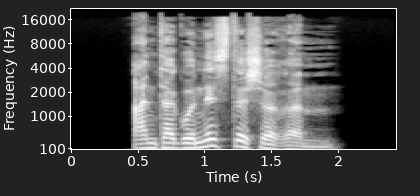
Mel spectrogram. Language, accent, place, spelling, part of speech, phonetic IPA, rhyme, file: German, Germany, Berlin, antagonistischerem, adjective, [antaɡoˈnɪstɪʃəʁəm], -ɪstɪʃəʁəm, De-antagonistischerem.ogg
- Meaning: strong dative masculine/neuter singular comparative degree of antagonistisch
